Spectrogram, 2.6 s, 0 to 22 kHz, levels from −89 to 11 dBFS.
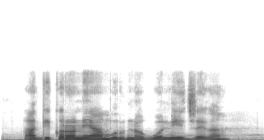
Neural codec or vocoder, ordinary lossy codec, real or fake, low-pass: codec, 44.1 kHz, 2.6 kbps, SNAC; none; fake; 10.8 kHz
